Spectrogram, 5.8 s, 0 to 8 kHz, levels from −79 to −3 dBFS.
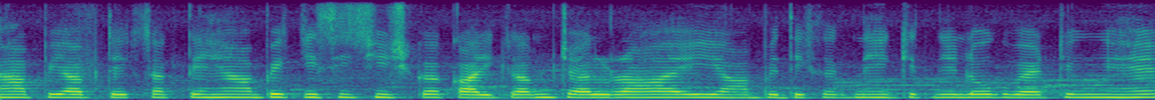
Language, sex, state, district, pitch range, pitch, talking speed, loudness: Hindi, female, Chhattisgarh, Sarguja, 235-245 Hz, 235 Hz, 240 wpm, -17 LUFS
